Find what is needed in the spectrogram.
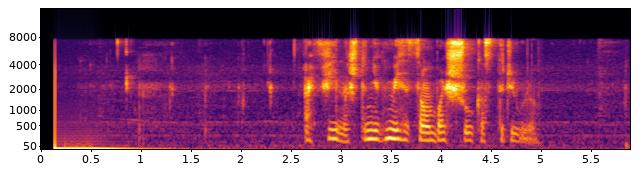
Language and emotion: Russian, angry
